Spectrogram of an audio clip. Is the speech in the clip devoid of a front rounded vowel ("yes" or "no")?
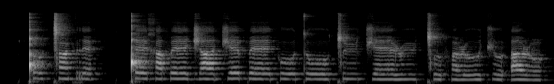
yes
